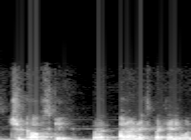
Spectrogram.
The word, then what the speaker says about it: Tchaikovsky: It's Tchaikovsky, but I don't expect anyone to know how to say it.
